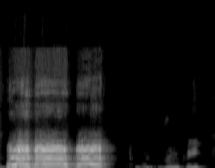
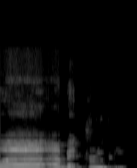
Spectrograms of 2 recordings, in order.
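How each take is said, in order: First: Slow, louder mock whimper through a laugh; half-laughing fake cry. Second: Said in the usual way. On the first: Shown as a demonstration. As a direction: draw it out like a hammed-up sob. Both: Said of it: "She cried".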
